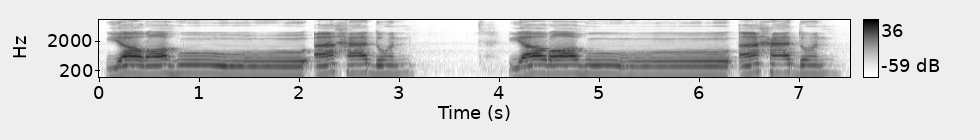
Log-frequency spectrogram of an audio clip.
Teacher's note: Notice, because of this hamza immediately following the dhamma and the waaw, because this is a mad and immediately following it, immediately after it is a hamza, this mad has to be or should be extended to 4 counts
